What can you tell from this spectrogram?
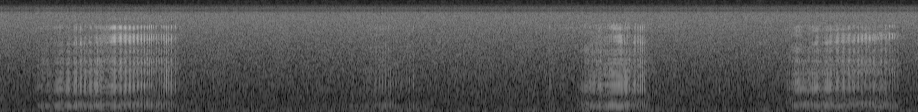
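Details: Cat in deep sleep: rhythmic snoring, about four snores spaced several seconds apart, over steady low room hum; snoring.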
